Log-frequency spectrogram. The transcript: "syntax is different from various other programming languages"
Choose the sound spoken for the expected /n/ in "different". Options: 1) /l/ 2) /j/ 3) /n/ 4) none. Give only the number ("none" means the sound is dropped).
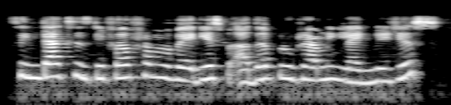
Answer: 4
